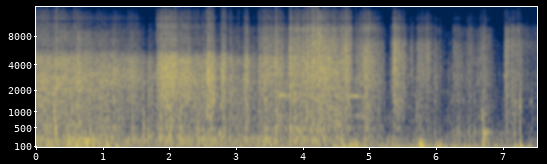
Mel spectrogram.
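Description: Food frying in hot oil: a loud, steady sizzle full of crackles and pops. It swells about two seconds in and thins out toward the end.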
